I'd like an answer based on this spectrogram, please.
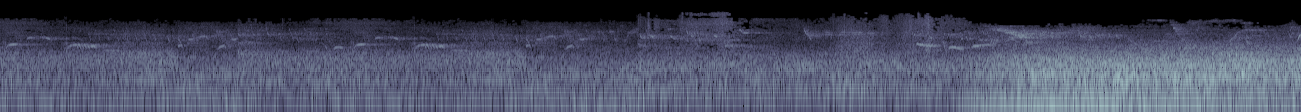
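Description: Outdoor ambience with small birds calling: short chirps repeated every second or so, with a few higher calls in the middle, over a steady background hiss. About ten seconds in, a louder rushing noise with a low rumble sets in.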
